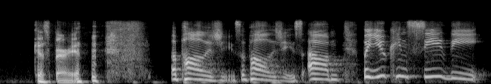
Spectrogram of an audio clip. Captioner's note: laugh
